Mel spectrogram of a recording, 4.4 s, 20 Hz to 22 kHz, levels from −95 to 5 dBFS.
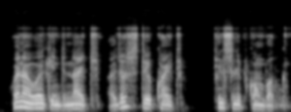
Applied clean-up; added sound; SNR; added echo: neural mask model Resemble Enhance denoiser.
